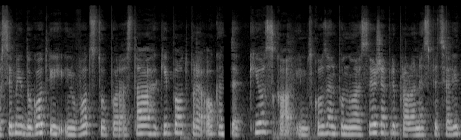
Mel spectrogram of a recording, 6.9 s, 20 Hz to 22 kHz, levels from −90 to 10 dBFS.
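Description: Speech with one AAC frame loss with muting: after "po razstavah ekipa odpre", 3.34 to 3.48 s falls silent until "kioska in skozenj ponuja", a gap that fits about three lost frames. Overlapping windows fade both edges, so unlike a hard dropout the hole is soft-edged.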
